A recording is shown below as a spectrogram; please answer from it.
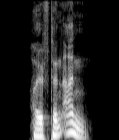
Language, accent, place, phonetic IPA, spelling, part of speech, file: German, Germany, Berlin, [ˌhɔɪ̯ftn̩ ˈan], häuften an, verb, De-häuften an.ogg
- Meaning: inflection of anhäufen: 1. first/third-person plural preterite 2. first/third-person plural subjunctive II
